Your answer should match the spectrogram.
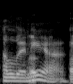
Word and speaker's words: Alinea: Alinea. Did I say the name right? – Yeah, Alinea.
